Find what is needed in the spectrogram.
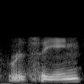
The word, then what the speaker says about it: Racine: And put the emphasis on the second syllable, not like the new native of Racine who called a little bit ago. And if you say ra as in rah-rah Racine, or ah Racine, you won't get into any trouble.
